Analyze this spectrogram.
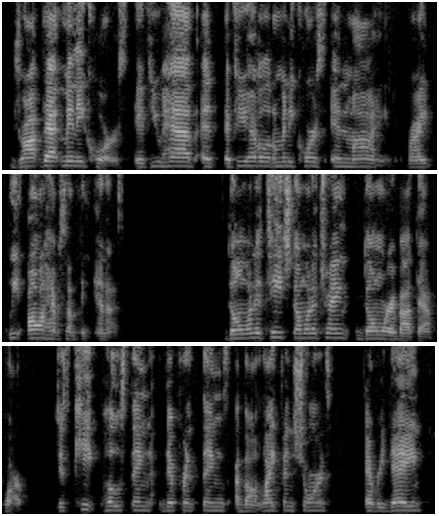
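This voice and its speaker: Someone speaks at a fairly quick pace against a quiet background. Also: woman. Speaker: insurance business coach. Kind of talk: online masterclass. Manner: fast; casual, animated. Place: home room. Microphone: webcam.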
